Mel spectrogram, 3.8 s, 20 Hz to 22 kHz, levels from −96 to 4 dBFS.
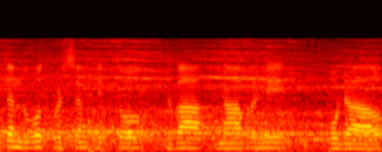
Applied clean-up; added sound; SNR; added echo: none; Train; 3 dB; none.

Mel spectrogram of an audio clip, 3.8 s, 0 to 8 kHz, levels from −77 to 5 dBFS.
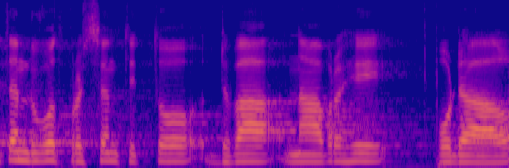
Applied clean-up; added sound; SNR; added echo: none; none; none; none.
